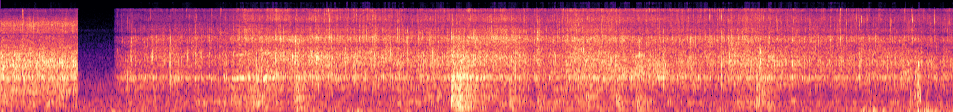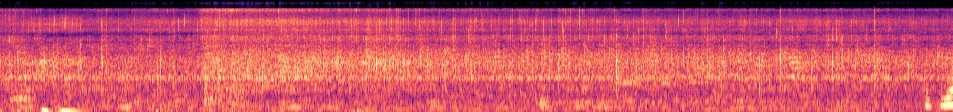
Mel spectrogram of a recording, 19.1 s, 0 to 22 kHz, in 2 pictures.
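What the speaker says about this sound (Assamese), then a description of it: "আলু দিয়াৰ পিছত মাংসখিনি আমি 15-20 মিনিটমান ভাজি ল'ম।" Chicken pieces with potatoes fry in a pan, giving a steady, close sizzle and crackle that runs throughout with occasional clinks of stirring.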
